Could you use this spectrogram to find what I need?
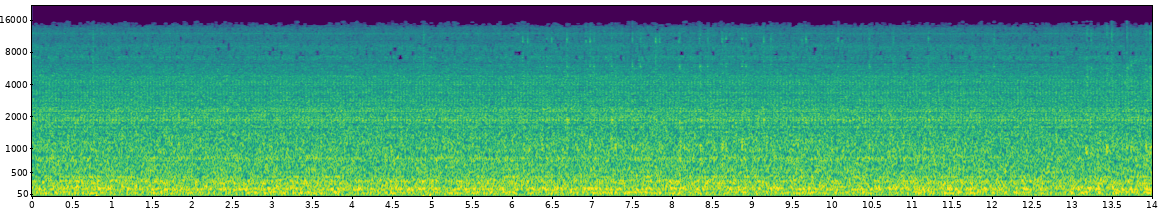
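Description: Jet engines hum steadily at idle.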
